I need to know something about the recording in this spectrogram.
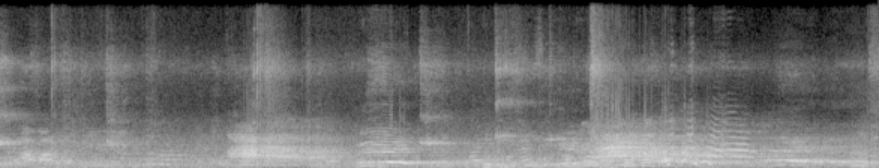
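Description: A badminton rally: several sharp racket hits on the shuttlecock, about a second or so apart, over spectators' voices and shouts.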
